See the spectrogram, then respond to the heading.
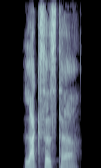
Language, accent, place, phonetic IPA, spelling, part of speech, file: German, Germany, Berlin, [ˈlaksəstɐ], laxester, adjective, De-laxester.ogg
- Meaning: inflection of lax: 1. strong/mixed nominative masculine singular superlative degree 2. strong genitive/dative feminine singular superlative degree 3. strong genitive plural superlative degree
